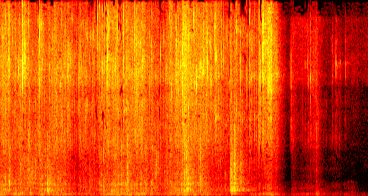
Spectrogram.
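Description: A hand digs into a box of small, solid broken slate pencil fragments and crushes the pile, producing a continuous dry, gritty crunching. Sharper crackling bursts stand out along the way, especially near the end, before the sound drops away to faint rustling.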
